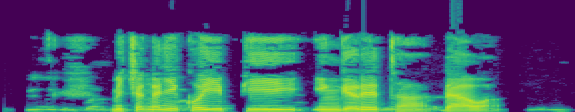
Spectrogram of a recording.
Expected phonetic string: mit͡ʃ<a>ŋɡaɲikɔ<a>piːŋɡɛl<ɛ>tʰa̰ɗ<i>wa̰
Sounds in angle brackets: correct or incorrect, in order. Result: correct, incorrect, correct, incorrect

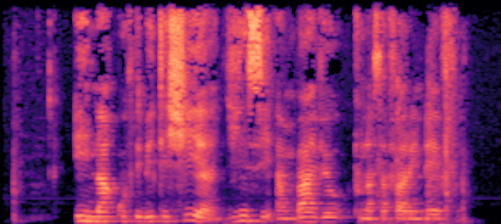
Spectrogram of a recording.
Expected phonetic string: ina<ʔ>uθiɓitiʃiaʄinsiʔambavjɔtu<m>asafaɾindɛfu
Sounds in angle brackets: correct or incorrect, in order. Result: incorrect, incorrect

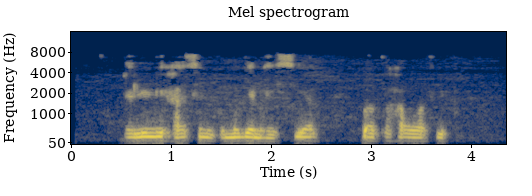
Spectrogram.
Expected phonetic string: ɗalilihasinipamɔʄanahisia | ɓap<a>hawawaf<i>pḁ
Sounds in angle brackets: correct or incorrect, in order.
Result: correct, correct

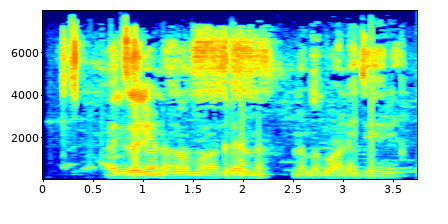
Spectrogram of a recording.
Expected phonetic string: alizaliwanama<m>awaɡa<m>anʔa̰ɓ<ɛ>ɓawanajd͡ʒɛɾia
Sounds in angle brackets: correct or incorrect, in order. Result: correct, incorrect, incorrect

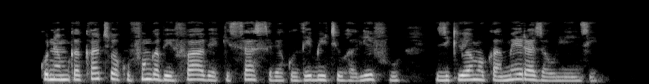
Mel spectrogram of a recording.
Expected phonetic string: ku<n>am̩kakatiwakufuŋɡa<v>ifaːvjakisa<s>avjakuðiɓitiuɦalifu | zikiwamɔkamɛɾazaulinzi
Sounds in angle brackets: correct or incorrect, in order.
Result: correct, correct, correct

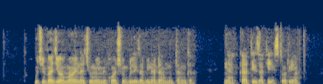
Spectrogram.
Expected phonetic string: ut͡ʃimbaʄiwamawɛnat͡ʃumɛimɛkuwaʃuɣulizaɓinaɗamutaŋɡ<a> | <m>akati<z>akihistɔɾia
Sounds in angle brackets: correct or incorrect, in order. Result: correct, incorrect, correct

